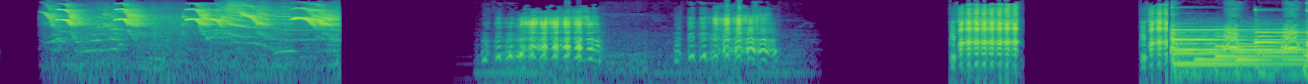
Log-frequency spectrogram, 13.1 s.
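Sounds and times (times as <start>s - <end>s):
sheep and goats bleating: 4.8s - 6.1s, 6.7s - 7.8s, 9.5s - 10.2s, 11.4s - 11.8s.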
